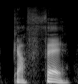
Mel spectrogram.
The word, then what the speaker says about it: caffè: Invece in italiano si pronuncia caffè con la E aperta e quindi lo scriviamo con l'accento grave.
